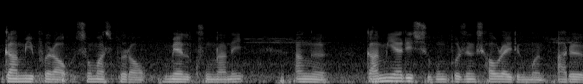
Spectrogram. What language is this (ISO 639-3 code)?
brx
